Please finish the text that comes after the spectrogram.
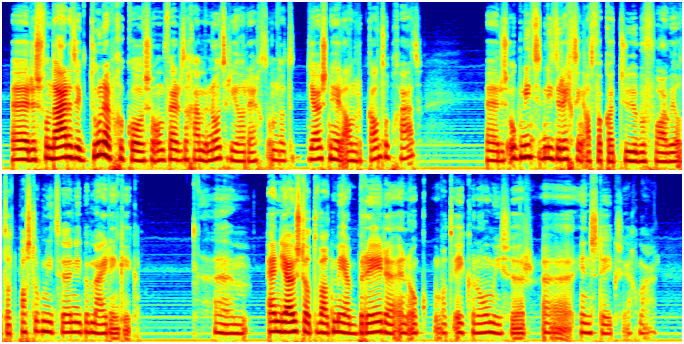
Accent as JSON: {"language": "Dutch", "town": "Vriezenveen", "region": "Overijssel", "country": "Netherlands", "said": "Mijn vader was vroeger een melkveehouder. Dus ik woon ook nog steeds eigenlijk in het buitengebied van Vriezenveen."}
